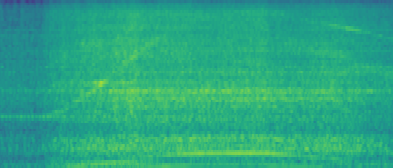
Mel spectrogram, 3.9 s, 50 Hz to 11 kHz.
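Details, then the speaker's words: Isuzu 6WG1 CRDI diesel truck, after repair for low power complaint: clean rise in pitch, holds at redline and eases back smoothly without stumbling; now revs freely to red, normal. "So umabot na sa red mga buddy. Okay pa ulit. So ibig sabihin okay na mga buddy, okay na."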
